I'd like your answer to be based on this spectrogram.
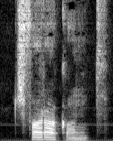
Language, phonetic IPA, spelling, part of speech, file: Polish, [t͡ʃfɔˈrɔkɔ̃nt], czworokąt, noun, Pl-czworokąt.ogg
